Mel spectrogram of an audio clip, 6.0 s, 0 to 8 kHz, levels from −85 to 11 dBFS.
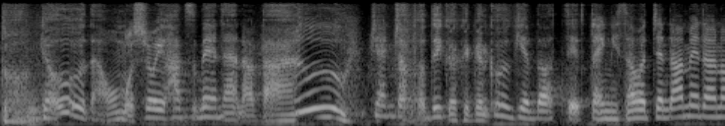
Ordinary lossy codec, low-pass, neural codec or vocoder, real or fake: none; 7.2 kHz; codec, 16 kHz, 0.5 kbps, X-Codec, HuBERT features, trained on LibriSpeech; fake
